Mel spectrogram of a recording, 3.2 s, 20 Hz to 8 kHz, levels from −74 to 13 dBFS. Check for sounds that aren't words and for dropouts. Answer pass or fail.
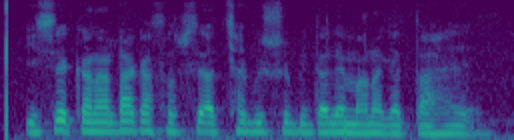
pass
